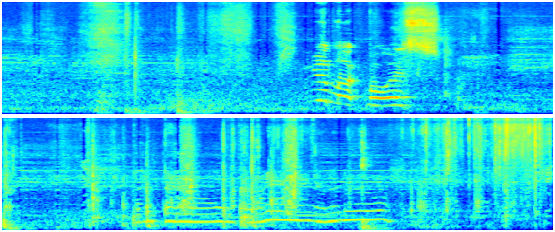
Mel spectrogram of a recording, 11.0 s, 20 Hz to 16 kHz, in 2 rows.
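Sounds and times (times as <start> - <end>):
faint music: 0.0 - 11.0.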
